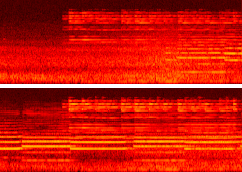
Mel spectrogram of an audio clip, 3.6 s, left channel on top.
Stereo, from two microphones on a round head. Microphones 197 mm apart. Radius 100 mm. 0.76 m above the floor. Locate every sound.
0.9 s a bell: 40° right (ahead or behind), 6 m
